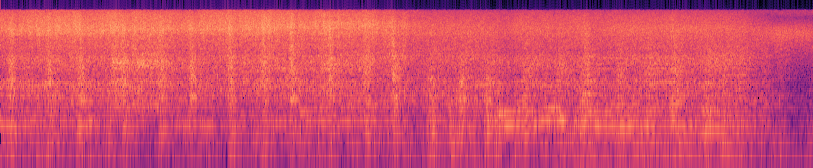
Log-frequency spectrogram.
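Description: Train wheels squeal steadily against the rails.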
